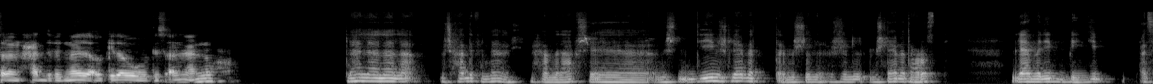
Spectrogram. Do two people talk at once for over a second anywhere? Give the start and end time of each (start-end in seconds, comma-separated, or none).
none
